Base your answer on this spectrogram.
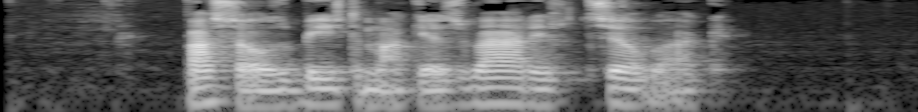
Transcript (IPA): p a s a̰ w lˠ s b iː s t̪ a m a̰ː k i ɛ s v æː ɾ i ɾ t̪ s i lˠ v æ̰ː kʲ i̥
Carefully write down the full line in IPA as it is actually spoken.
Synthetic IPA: p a s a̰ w lˠ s b iː s t̪ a m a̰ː k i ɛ z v æː ɾ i ɾ t̪ s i lˠ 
